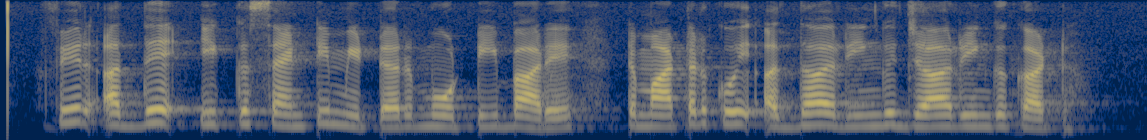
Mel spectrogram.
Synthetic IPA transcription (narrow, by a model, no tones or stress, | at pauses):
pʰɪɾəd̪eːɪksɛ̃ːɳʈiːmiːʈəɾmoːʈiːbaːɾeːʈəmaːʈəɾkoːiːʔəd̪ʱːaːɾɪŋɡd͡ʒãːɾɪ̃ŋɡkəʈ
